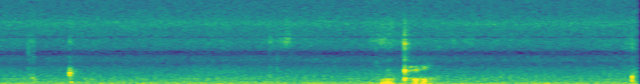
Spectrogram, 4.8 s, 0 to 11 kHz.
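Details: MacBook 12-inch 2017 laptop: sharp ticks when the lid is opened and when it is tilted, plus a clattery knock of something loose moving inside; the noise persists after Apple service replaced the screen and is getting louder.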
